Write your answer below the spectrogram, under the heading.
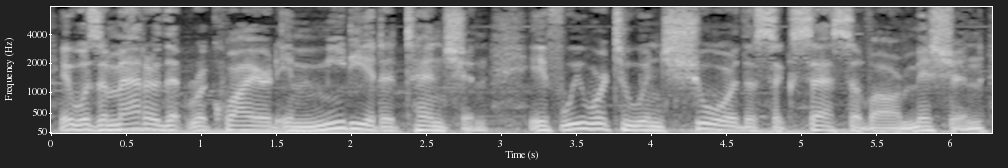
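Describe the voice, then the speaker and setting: A man giving scripted first-person dramatic narration in a solemn, measured, formal manner. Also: lowish voice, animated. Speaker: narrator and audio drama creator.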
